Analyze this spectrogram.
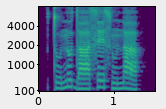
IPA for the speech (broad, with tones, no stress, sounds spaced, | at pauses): t u˨ n ʊ˦ d aː˨ s e˦ s ũ˨ n a˦˨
